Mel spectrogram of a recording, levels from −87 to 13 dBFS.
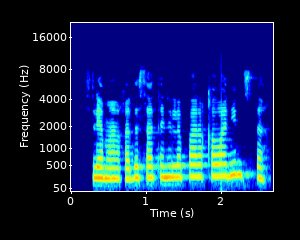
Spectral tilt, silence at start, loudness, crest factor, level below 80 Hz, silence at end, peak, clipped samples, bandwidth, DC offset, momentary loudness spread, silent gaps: -6 dB/octave; 0.3 s; -23 LUFS; 16 dB; -64 dBFS; 0.1 s; -6 dBFS; under 0.1%; 8 kHz; under 0.1%; 5 LU; none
